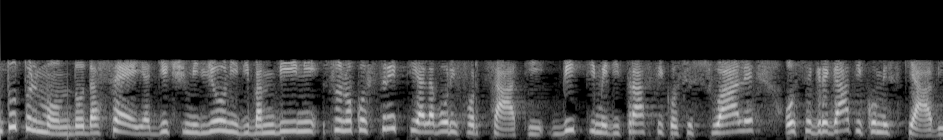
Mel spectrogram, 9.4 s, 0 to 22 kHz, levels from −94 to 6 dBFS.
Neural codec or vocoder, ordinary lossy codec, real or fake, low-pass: none; none; real; 3.6 kHz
